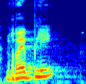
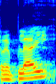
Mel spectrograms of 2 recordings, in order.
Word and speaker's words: reply: Que me acuerdo es Repli, que las, que pronuncio como se me canta. – Repli, sí. – Em, paste, que en, vez de, perdón, reply sería reply y paste sería paste.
